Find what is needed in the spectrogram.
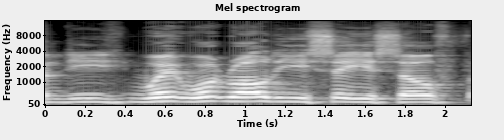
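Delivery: ordinary delivery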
